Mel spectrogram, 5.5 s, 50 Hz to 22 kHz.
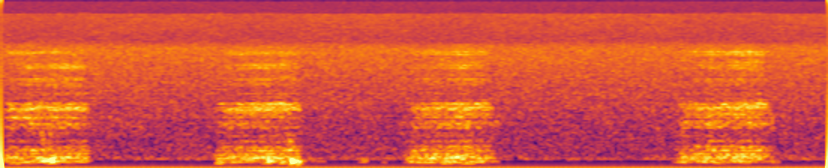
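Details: Barn owl at a nest box in a water tower, 5 February 2018, during pairing. Four harsh, breathy hissing bursts, each about half a second long, come at roughly 1.3-second intervals in a quiet indoor space.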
